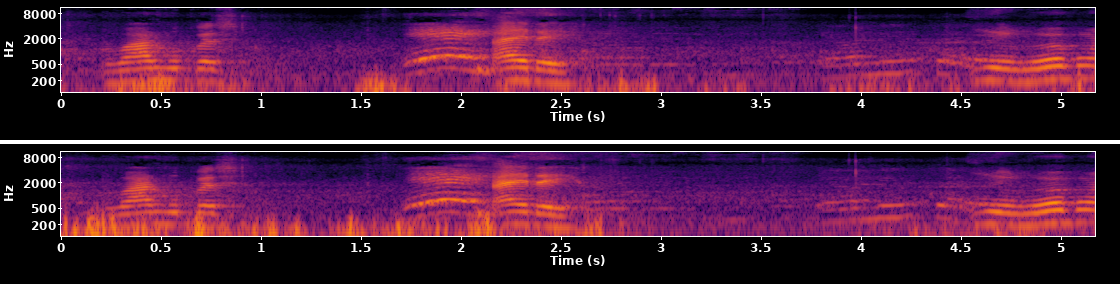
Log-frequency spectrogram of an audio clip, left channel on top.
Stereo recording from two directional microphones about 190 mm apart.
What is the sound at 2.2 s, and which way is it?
Speech, 15° left (ahead or behind).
